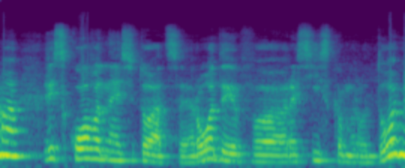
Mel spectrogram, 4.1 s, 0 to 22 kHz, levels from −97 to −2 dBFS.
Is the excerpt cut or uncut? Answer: uncut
